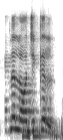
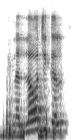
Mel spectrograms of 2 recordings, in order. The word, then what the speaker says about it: technological: an adjective form suppose you say the technological which is the adjective form then you don't stress on or use technological stress on law make it longer you prolong technological biological theological so then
